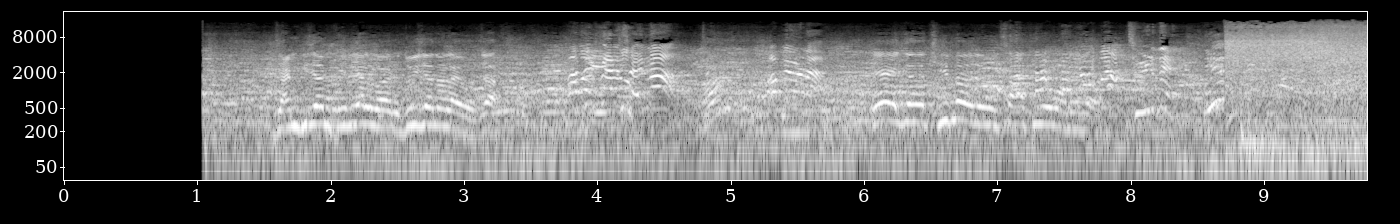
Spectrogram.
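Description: Children chatter excitedly close by.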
